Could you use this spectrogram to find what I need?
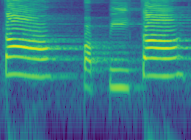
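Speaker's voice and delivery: slow, stretched blending of syllables; sounding out words. Shown as a demonstration. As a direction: draw out each syllable, then join them. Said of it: "अब इसको पढ़कर देखते हैं".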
